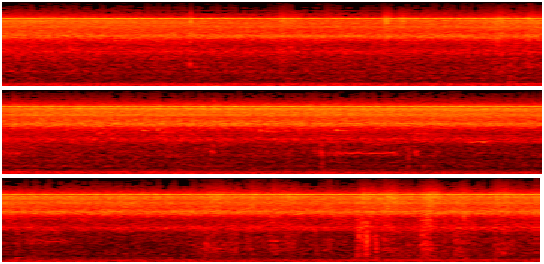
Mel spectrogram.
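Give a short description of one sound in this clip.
Leaves and branches rustle as a monkey climbs among them.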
